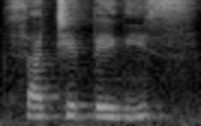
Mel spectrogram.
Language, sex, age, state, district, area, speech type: Marathi, female, 60+, Maharashtra, Pune, urban, spontaneous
